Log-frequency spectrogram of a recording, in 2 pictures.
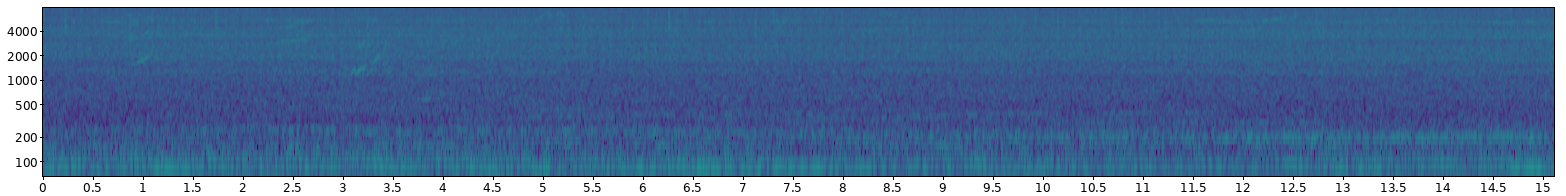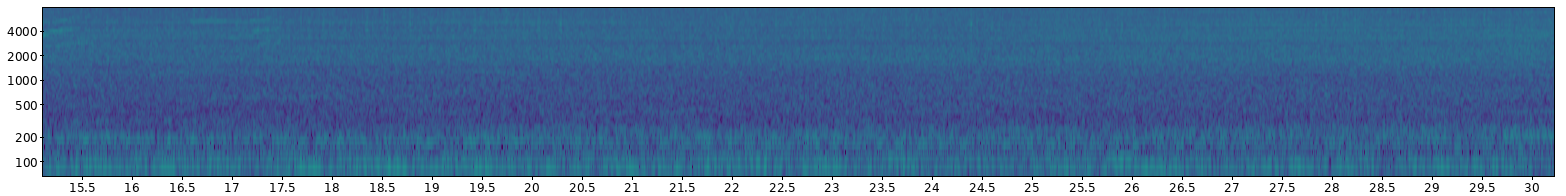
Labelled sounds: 3.0	3.4	killer whale, 1.2 to 3.1 kHz

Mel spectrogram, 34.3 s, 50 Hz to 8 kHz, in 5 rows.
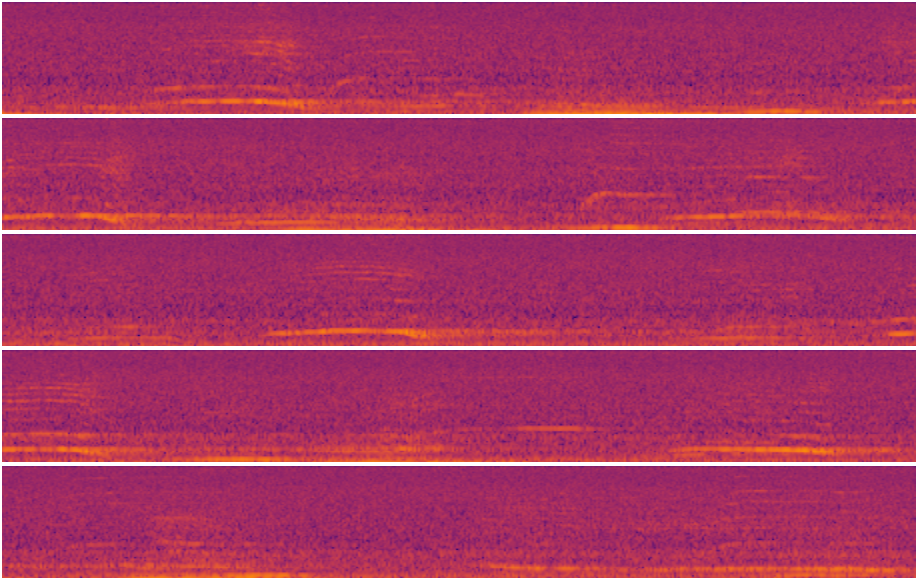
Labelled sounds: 1.8	3.0	humpback whale, 0.80 to 3.1 kHz
7.2	7.6	humpback whale, 2.1 to 2.8 kHz
11.2	12.7	humpback whale, 0.80 to 4.2 kHz
15.9	16.8	humpback whale, 2.2 to 3.4 kHz
20.4	21.3	humpback whale, 0.80 to 3.2 kHz
24.4	24.9	humpback whale, 0.90 to 1.0 kHz
28.0	28.9	humpback whale, 0.93 to 5.8 kHz
32.9	33.3	humpback whale, 2.9 to 4.1 kHz

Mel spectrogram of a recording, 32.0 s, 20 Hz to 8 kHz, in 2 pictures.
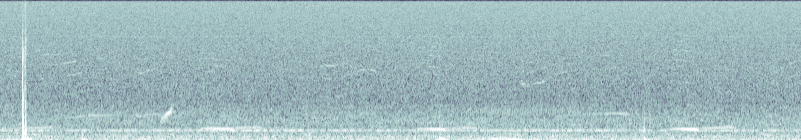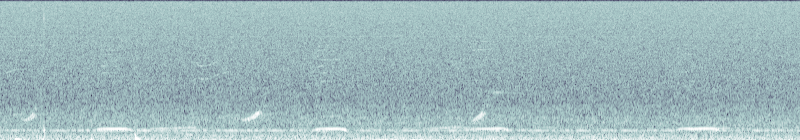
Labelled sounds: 1.3	1.6	humpback whale, 2.0 to 2.1 kHz
10.7	10.9	humpback whale, 1.2 to 1.4 kHz

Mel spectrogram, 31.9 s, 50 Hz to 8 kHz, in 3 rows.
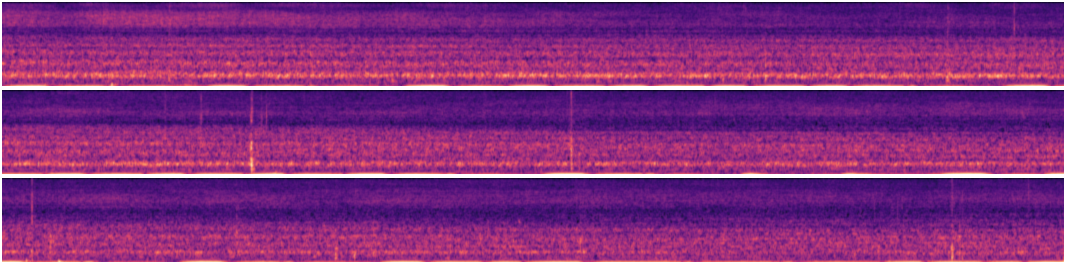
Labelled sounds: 0.0	5.0	vessel noise, 0 to 8.0 kHz

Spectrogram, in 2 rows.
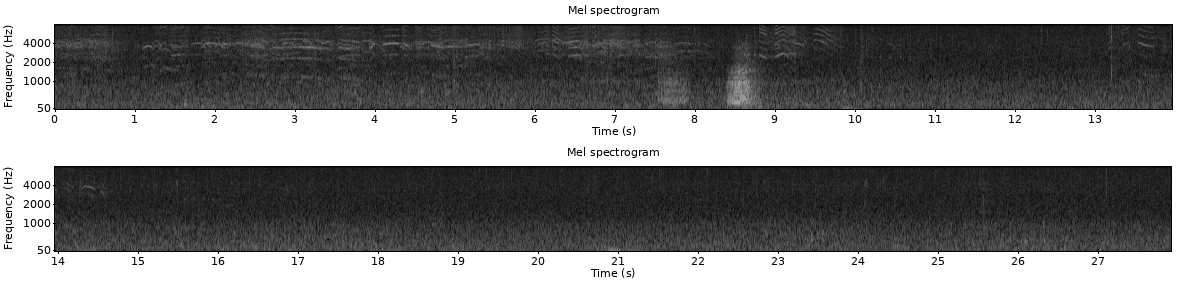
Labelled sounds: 0.0	2.4	Pacific white-sided dolphin, 1.4 to 7.6 kHz
2.7	5.1	Pacific white-sided dolphin, 2.0 to 7.1 kHz
6.0	7.0	Pacific white-sided dolphin, 2.1 to 7.7 kHz
7.4	7.6	Pacific white-sided dolphin, 2.3 to 2.5 kHz
7.7	8.1	croaking sound likely from a nearby submerged object, 3.8 to 4.2 kHz
8.4	9.8	Pacific white-sided dolphin, 0.81 to 6.9 kHz
13.5	13.8	Pacific white-sided dolphin, 3.5 to 6.8 kHz

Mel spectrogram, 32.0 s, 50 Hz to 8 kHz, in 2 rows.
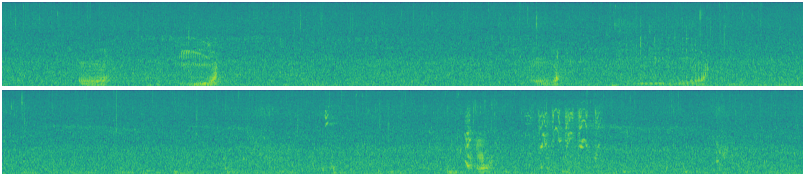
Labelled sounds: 3.5	4.0	humpback whale, 1.0 to 1.4 kHz
22.5	22.8	humpback whale, 2.1 to 2.5 kHz

